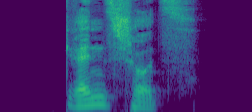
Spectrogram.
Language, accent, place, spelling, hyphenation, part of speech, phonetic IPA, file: German, Germany, Berlin, Grenzschutz, Grenz‧schutz, noun, [ˈɡʁɛntsʃʊts], De-Grenzschutz.ogg
- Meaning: border guard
